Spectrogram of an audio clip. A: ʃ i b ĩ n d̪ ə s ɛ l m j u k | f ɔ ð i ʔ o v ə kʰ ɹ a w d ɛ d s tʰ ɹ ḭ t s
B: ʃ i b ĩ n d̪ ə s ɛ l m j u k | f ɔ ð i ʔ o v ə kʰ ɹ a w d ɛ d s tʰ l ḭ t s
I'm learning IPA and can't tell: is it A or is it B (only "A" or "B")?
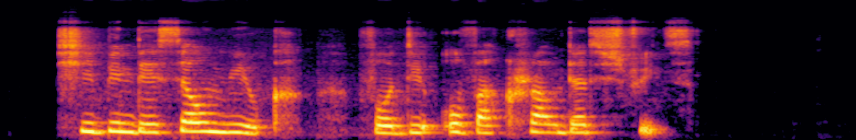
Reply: A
